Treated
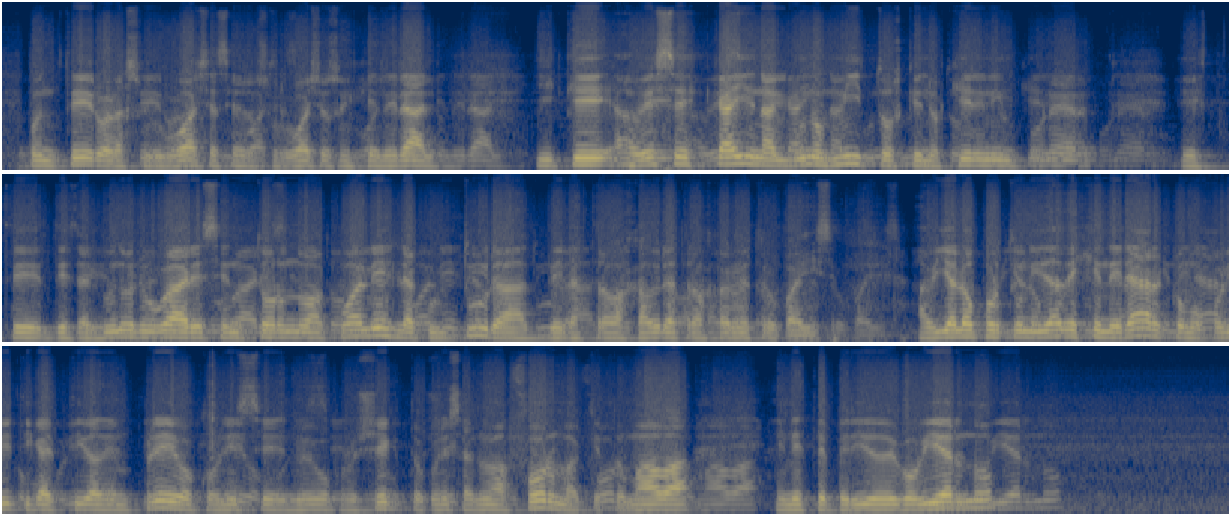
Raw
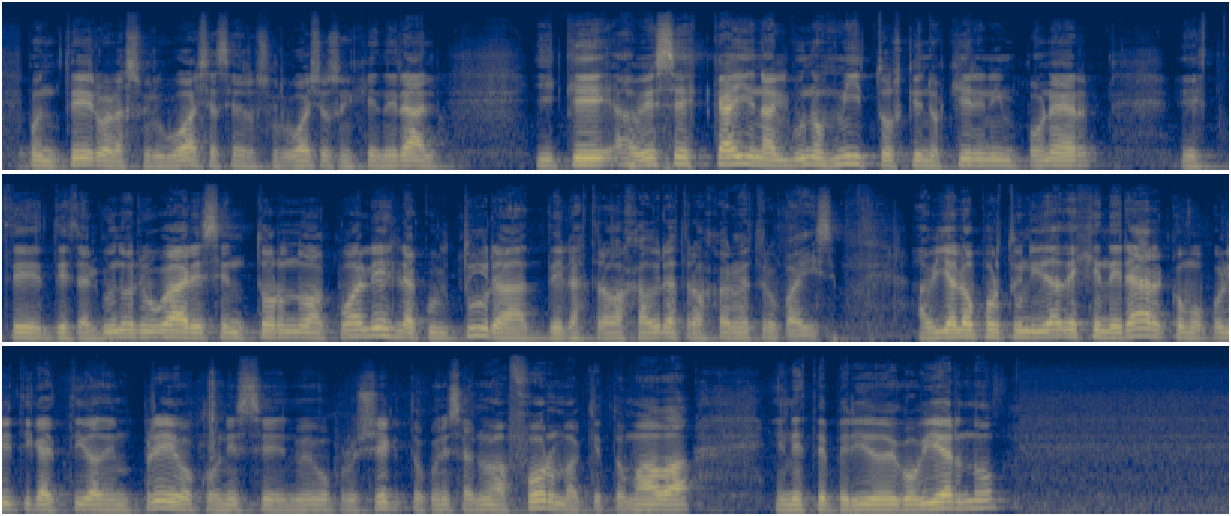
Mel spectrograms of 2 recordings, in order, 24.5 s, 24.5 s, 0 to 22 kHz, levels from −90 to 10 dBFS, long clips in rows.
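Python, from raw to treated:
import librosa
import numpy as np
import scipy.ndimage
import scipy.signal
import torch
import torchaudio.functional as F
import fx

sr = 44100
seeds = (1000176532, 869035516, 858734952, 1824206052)

y = fx.block_float(x, sr, bits=5)
y = fx.comb_fb(y, sr, f0_hz=52.0, decay_s=1.7, harmonics='all', damping=0.0, mix_pct=70, at=(6.82, 7.22))
y = y + 10.0 ** (-14.0 / 20.0) * np.pad(y, (int(457 * sr / 1000.0), 0))[:len(y)]
y = np.interp(np.arange(len(y)), np.arange(len(y))[::2], y[::2])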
